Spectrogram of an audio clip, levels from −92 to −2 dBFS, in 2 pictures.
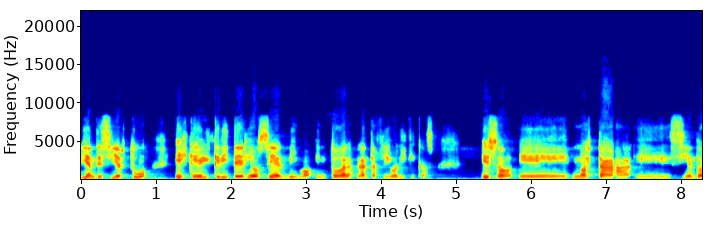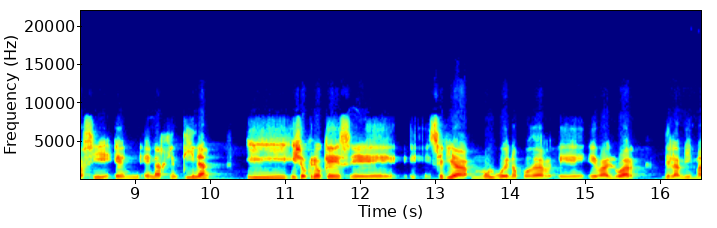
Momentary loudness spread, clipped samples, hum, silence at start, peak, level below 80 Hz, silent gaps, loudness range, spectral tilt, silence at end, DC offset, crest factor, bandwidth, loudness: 12 LU; under 0.1%; none; 0 s; 0 dBFS; -58 dBFS; none; 4 LU; -1.5 dB/octave; 0 s; under 0.1%; 18 dB; 8.6 kHz; -18 LUFS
